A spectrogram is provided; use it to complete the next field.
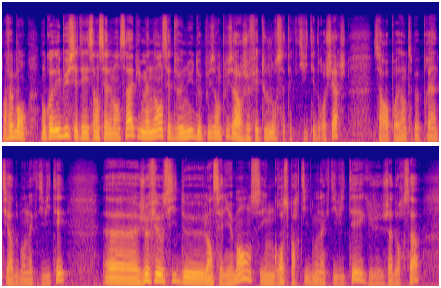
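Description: At a fairly quick pace, a man with a medium pitch and dark, mellow tone sweeps through very wide pitch swings. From southern France. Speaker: astrophysicist; teacher. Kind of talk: interview testimony. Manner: halting, many hesitations. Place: classroom.

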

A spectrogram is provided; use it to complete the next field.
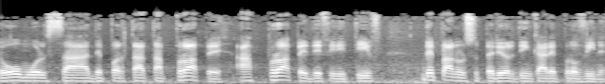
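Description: The voice belongs to a man. Some light noise sits underneath it. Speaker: TV show host. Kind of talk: show introduction monologue. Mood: warm, reflective. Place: studio. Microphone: lapel.

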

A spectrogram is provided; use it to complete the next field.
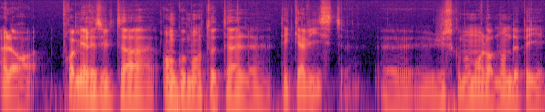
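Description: Fairly even in intonation, a man speaks at a moderate pace and medium pitch in an unremarkable speaking voice on a very clean recording with a silent background. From eastern France, countryside. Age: 40s. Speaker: startup founder and CEO. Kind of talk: interview.

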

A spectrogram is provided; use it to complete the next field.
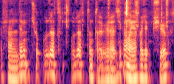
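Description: A man speaks at a moderate pace. His voice is somewhat breathy, with a dark, mellow tone. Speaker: tech reviewer / YouTuber. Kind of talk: product unboxing review. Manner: casual, joking.

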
